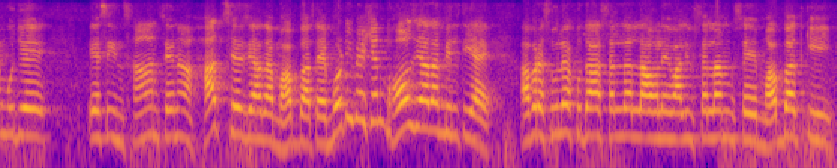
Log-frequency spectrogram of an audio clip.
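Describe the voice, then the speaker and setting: An earnest male law lecturer with a strikingly high voice. He speaks warmly and directly to his listeners as sisters and brothers. The sound is a little dull, with a faint background hiss. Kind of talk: motivational lecture.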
